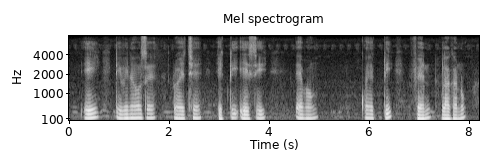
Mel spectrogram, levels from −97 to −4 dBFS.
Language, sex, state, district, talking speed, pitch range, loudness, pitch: Bengali, male, Tripura, West Tripura, 80 wpm, 130-155 Hz, -19 LUFS, 140 Hz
